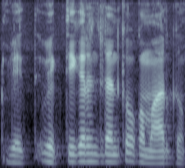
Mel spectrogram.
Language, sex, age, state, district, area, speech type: Telugu, male, 45-60, Andhra Pradesh, West Godavari, rural, spontaneous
